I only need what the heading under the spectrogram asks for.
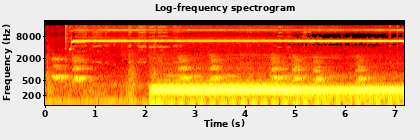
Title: Dolby dental ultra scale and probe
